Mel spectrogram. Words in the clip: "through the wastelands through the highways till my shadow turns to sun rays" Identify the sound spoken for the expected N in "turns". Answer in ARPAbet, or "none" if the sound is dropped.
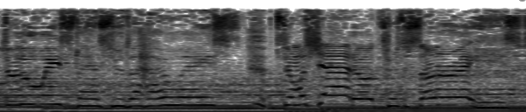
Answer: none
